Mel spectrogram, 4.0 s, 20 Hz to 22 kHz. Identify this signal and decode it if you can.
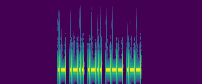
Morse code, heard as a keyed tone, about 40 wpm, 700 Hz. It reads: ALLOW
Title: Top 501-750 Words 40wpm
